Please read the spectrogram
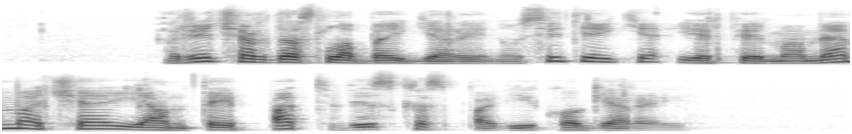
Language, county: Lithuanian, Alytus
